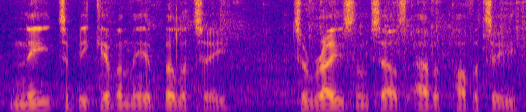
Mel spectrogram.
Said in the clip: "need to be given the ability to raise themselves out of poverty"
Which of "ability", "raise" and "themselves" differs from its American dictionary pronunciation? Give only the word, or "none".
none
